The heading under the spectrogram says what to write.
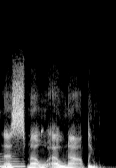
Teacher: Tetap sinnya harus kita alirkan bunyinya karena sifat salah satunya sin itu sifatnya al-khawa.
